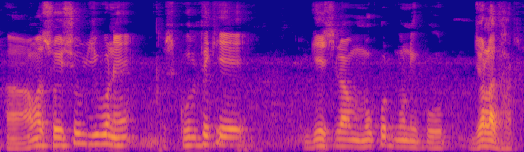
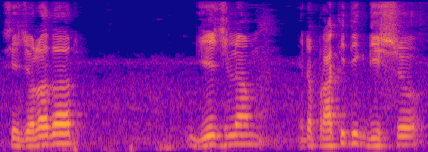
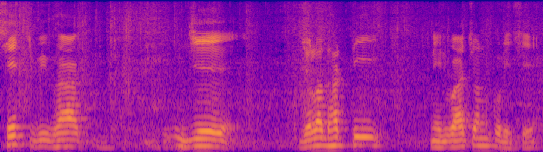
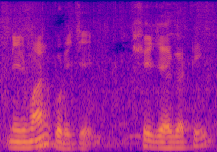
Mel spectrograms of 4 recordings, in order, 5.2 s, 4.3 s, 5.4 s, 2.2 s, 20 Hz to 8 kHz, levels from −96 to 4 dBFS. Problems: none marked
